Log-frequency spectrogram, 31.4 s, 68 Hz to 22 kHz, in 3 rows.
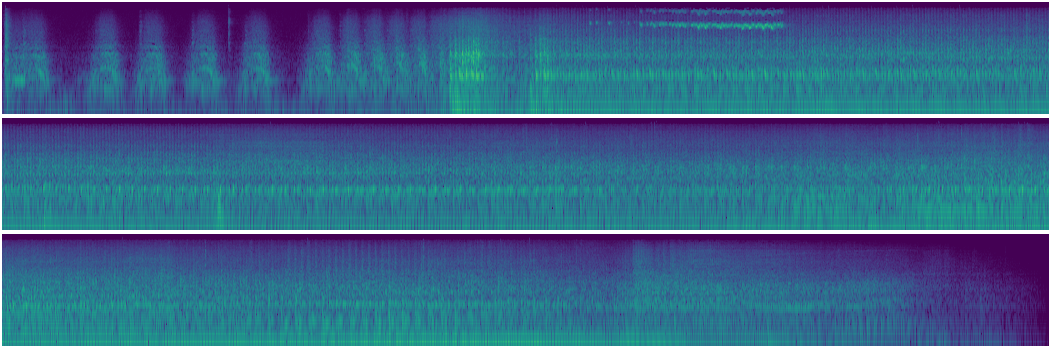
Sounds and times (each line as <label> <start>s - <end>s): Cold start of old diesel car 0.0s - 30.6s
drives off 4.1s - 30.7s
rattle 5.3s - 7.9s
belt-screeching sound 5.8s - 7.9s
